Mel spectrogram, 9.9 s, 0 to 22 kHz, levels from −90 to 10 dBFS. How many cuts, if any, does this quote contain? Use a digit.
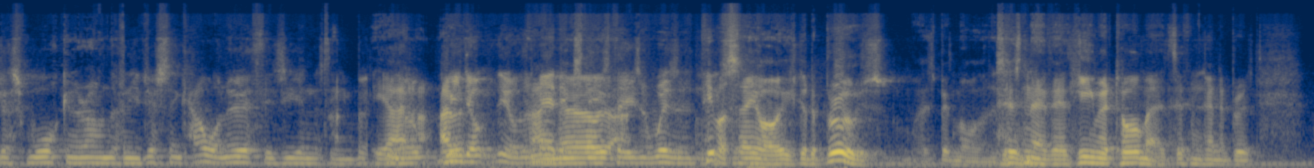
6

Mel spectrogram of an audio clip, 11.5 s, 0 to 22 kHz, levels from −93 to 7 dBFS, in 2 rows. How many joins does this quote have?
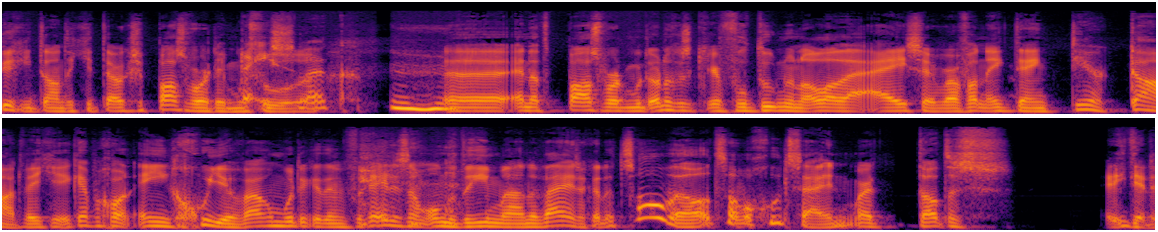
1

